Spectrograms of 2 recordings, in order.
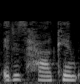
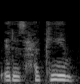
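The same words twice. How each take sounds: First: "Hakim" with long open first vowel, short i. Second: "Hakeem" with short first vowel, long ee; long second vowel. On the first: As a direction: say "Hakim" as HAA-kim. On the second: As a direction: say "Hakeem" as ha-KEEM. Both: Shown as a demonstration. Two forms of one word contrasted.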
